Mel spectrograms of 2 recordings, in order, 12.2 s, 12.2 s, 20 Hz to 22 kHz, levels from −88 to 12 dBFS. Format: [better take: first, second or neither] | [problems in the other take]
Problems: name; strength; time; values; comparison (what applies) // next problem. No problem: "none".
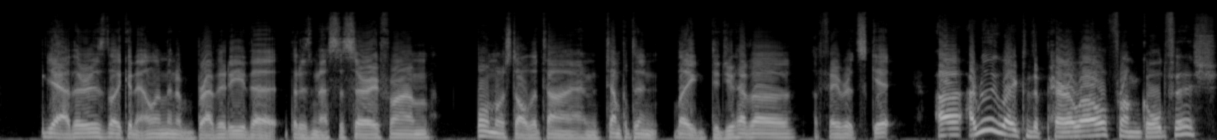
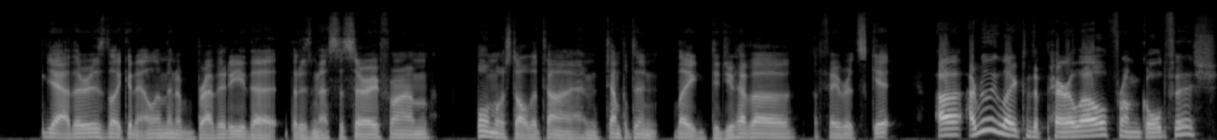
second | distortion; slight; 10 dB below the speech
